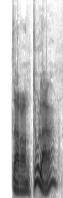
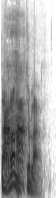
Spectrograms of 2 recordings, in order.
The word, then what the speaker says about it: tarantula: De klemtoon in het woord tarantula ligt op de tweede lettergreep. Dus op de letters an. Tarantula.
